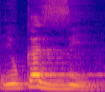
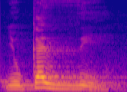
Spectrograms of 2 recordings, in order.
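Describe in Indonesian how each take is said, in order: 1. Huruf tengahnya bunyi z yang berdengung. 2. Huruf tengahnya bunyi th yang lembut. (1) "Kalau kita masukkan jadi yukazzi, zai dia" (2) "kalau kita keluarkan sedikit"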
